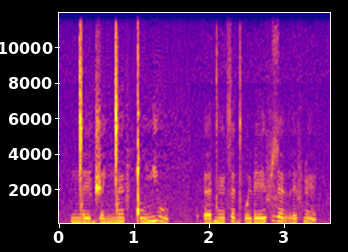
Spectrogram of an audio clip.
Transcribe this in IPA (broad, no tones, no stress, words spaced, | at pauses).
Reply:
ŋ͡ǀed͡ʒɛj ŋ͡ǀẽf ǃuɲju | ʔɛ dẽsɛdʔuj ɽeːfɮɛ refɳẽ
